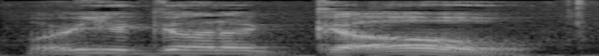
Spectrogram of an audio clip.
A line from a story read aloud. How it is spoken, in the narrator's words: I asked in a painfully pleading voice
